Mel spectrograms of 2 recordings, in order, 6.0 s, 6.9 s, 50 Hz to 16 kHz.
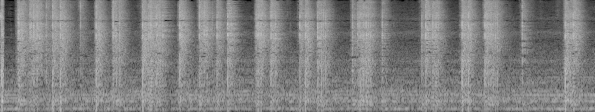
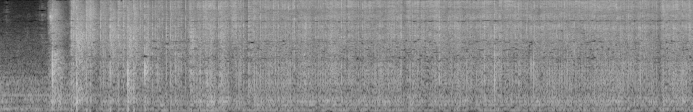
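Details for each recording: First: Erratic MIG welding: arc stops and restarts in uneven crackling bursts about three a second instead of a steady sizzle; wire snagging in a jammed Euro torch liner, on 15 kg wire rolls. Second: Euro-fitting MIG welder test weld right after replacing the torch liner with a generic liner. A steady crackling sizzle is held for about twelve seconds, then cuts off cleanly: an even, healthy MIG weld.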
